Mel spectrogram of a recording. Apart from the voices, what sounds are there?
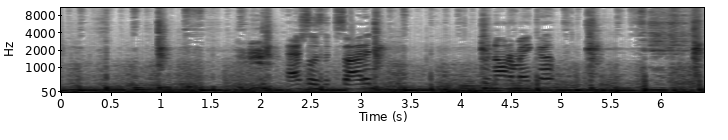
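car interior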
